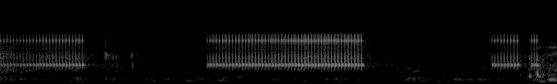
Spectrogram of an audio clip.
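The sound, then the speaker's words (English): A telephone rings over the line as an operator calls North Tacoloma 3, in North Tacoloma, California. Loud, steady electronic bursts, three rings separated by short pauses, with a faint low hum underneath and no voices. “I am actually ringing North Tacoloma 3.”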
